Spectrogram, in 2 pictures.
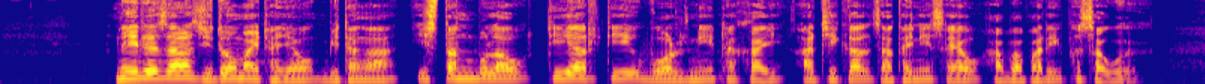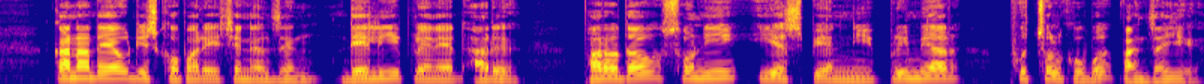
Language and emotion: Bodo, neutral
